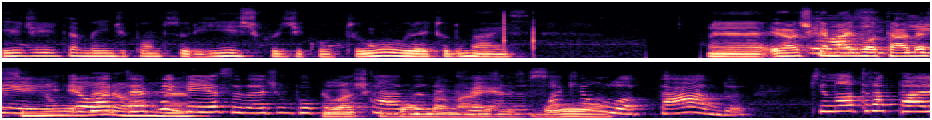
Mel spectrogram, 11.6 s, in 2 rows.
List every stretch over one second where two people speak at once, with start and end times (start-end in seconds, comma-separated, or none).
5.0-7.1, 7.8-9.6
